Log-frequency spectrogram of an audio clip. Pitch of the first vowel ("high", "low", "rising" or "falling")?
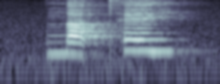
low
